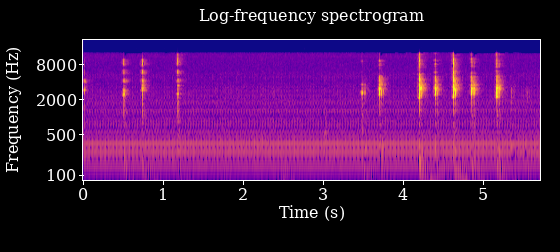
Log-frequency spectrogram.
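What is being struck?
Black-coated foil scratch art card scraped with a stylus.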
